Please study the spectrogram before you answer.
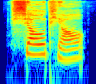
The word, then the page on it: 萧条: xiāo tiáo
